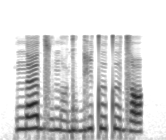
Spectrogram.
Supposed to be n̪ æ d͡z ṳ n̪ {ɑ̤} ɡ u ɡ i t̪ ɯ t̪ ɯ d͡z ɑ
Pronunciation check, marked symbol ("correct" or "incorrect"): correct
